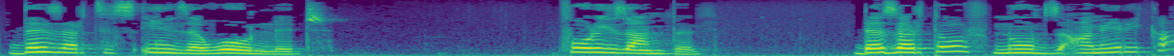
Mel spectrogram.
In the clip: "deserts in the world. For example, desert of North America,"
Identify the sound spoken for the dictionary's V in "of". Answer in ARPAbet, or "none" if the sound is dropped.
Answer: F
